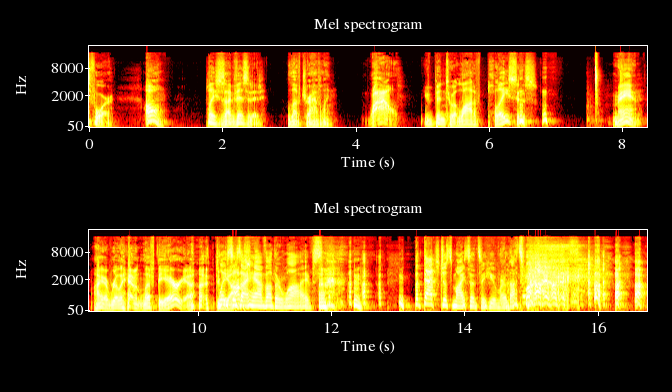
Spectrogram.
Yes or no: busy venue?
no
